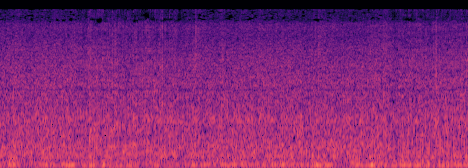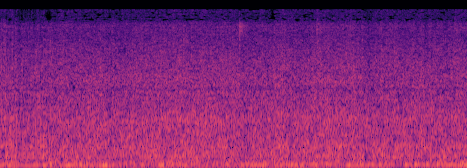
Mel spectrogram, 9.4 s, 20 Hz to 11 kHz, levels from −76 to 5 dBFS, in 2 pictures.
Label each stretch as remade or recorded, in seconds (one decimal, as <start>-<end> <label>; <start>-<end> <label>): 0.0-0.8 recorded; 0.8-1.8 remade; 1.8-3.9 recorded; 3.9-5.2 remade; 5.2-9.4 recorded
